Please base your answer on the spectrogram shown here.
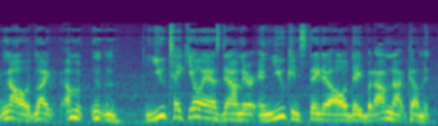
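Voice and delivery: low, lazy mock girlfriend voice; a lightly voiced dismissive girlfriend; imitating his old lady. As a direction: mimic her waving it off. Old lady quoted refusing fishing.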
